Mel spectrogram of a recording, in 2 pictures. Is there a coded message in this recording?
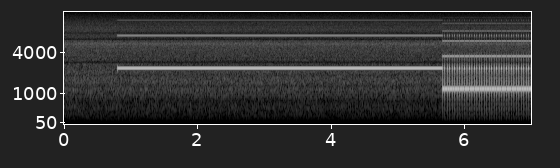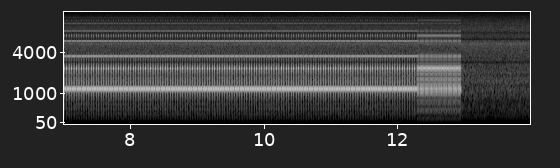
Yes: cassette data (Kansas City type), 300 baud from 0.8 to 13.0 s, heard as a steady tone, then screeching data.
